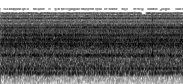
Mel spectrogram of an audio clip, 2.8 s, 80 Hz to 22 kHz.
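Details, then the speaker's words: ImmersionRC Vortex 250 Pro quad armed after SBUS setup with an X4R-SB receiver and a FrSky Taranis Plus: all four motors start up with an even, steady high whir at constant speed, no stutter; normal running. "so as you can see the motors all start up"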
